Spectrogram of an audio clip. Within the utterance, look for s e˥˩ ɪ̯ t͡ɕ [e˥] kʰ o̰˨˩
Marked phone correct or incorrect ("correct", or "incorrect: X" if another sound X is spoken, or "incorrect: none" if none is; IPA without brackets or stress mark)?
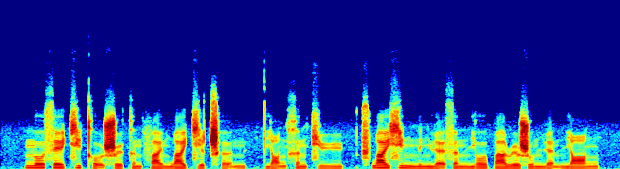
incorrect: i˥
